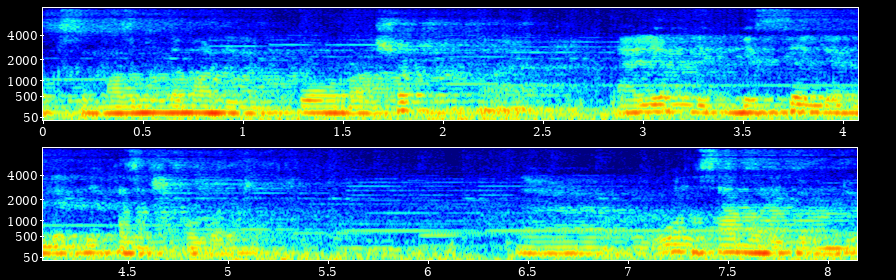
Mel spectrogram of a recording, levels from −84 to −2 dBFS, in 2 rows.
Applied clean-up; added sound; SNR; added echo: none; Wind; 13 dB; reverberation time 2.2 s.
